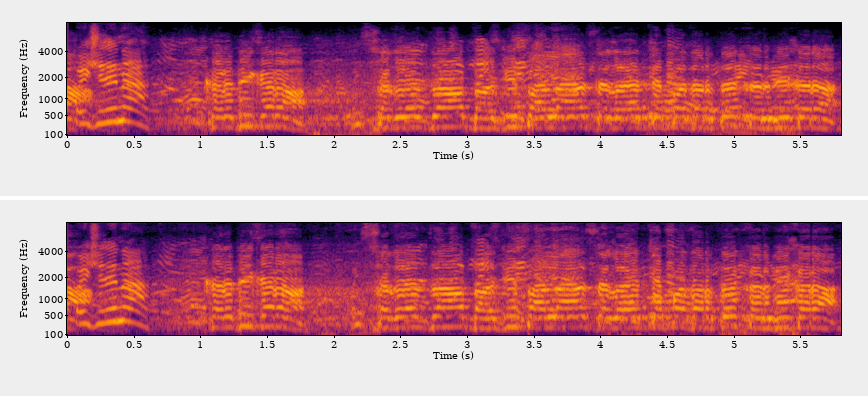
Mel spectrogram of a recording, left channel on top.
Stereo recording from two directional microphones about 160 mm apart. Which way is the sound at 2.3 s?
40° right (ahead or behind).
